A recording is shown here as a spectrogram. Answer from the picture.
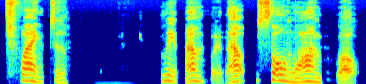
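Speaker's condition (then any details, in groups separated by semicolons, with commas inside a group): Cerebral palsy; born premature at about 3 pounds, wheelchair user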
